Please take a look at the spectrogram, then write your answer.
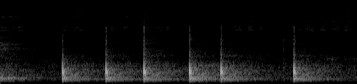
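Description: Pen or chalk strokes writing out a fifth-grade math solution on finding a least common multiple, six sharp taps in an irregular rhythm, close and fairly quiet with no talk.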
